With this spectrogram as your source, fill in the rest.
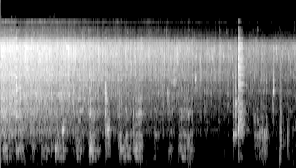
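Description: Peas, coriander and chopped spinach stir-fried in hot oil for a Maharashtrian dry spinach bhaji, a steady close sizzle with scraping stirs and a few sharp clatters, no voices.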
